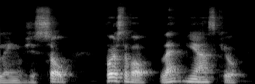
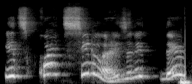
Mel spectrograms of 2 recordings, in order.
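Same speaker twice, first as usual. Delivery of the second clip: much higher, playful squeak; teasing high voice; 3 dB louder than usual. Acted. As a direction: tease the learner in a high voice. Teasing the learner.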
